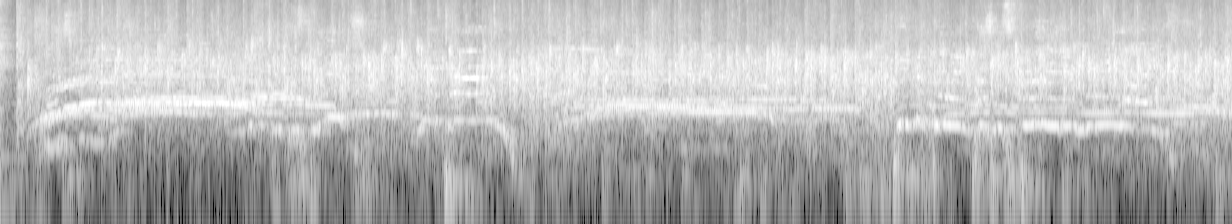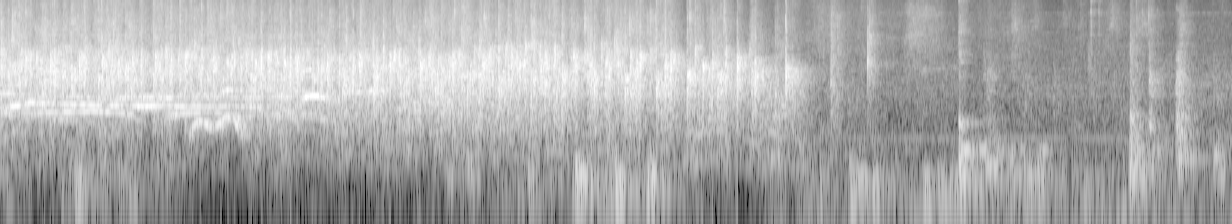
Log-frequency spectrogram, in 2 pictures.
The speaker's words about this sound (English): Are we ready for our first act? Yeah! Correct. You lot, you are pumped up, you are ready. Please, start clapping, go wild.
